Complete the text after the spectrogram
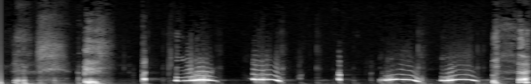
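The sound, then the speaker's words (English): A voice imitates a turkey purr: a handful of short, warbling, throaty calls with a bent, rolling pitch, separated by brief pauses and broken by a few breathy, noisy bursts. “Just hit me one more turkey purr.”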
